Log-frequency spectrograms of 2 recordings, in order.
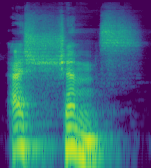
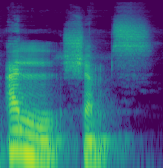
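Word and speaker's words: الشمس: shadda so we pronounce ashems ashems we don't say al-shems the lam is assimilated into the first letter when it comes to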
